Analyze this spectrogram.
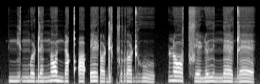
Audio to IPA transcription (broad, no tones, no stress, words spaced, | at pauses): mʲaŋ͡moɖɛnɔ mʲɛqʼoʔe ɽɔɖɪkrɔɖʱu | ɳɔ t͡seɳɨ nɛ ɖɛ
